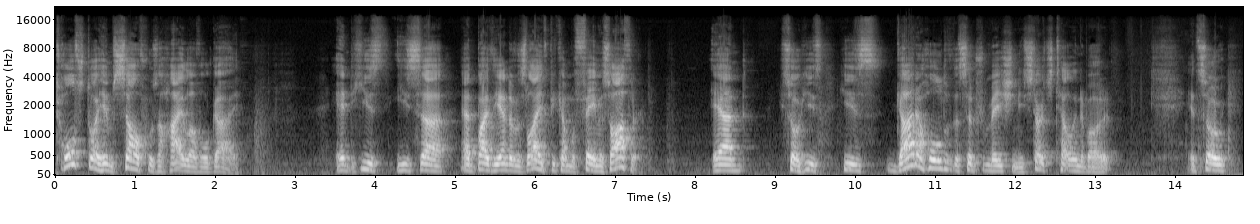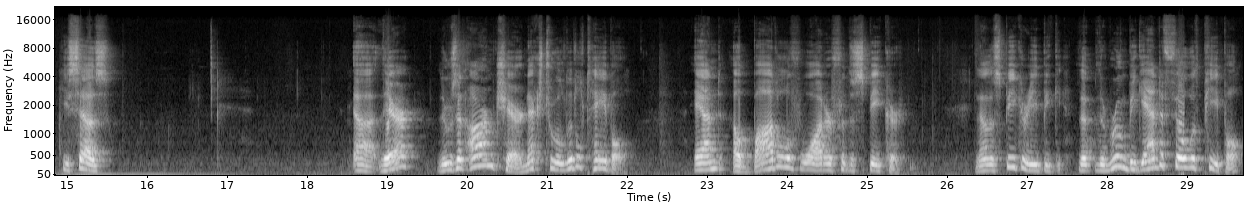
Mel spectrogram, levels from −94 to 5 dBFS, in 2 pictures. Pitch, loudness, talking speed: 140 Hz, -15 LUFS, 145 wpm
